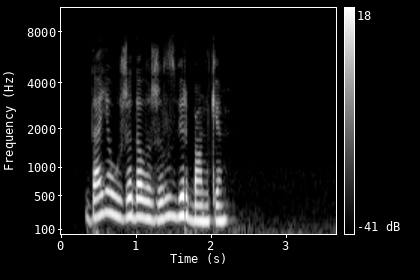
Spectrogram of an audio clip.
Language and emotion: Russian, angry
